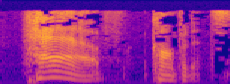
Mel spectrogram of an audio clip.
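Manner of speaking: stress on have, slow and weighted.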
